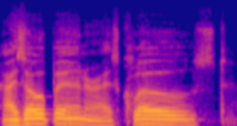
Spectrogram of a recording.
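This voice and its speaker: Very slow, low-voiced man guiding meditation. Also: steady tone, warm tone, smooth, no room sound. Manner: unhurried, with long pauses between short phrases. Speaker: meditation teacher. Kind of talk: guided meditation.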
